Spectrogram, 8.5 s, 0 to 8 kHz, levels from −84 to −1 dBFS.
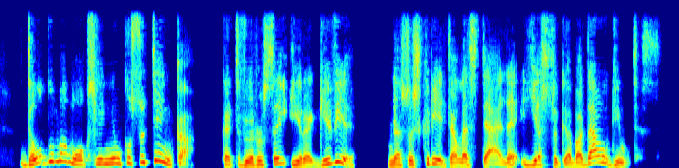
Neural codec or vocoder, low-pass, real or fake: codec, 16 kHz, 1.1 kbps, Voila-Tokenizer; 7.2 kHz; fake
